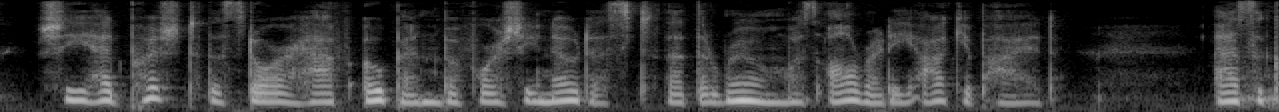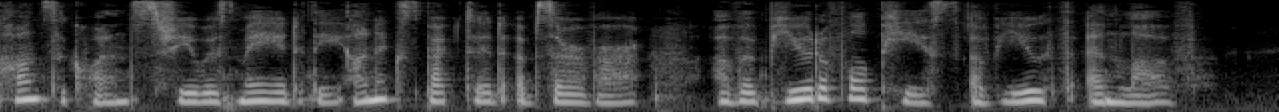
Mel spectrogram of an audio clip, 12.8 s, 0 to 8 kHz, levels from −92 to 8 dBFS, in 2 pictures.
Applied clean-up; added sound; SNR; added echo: none; none; none; none.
